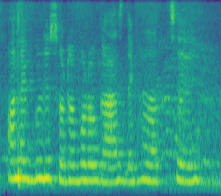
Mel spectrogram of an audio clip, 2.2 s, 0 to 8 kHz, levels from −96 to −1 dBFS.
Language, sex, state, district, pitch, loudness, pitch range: Bengali, male, West Bengal, Alipurduar, 245 Hz, -15 LUFS, 235-270 Hz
